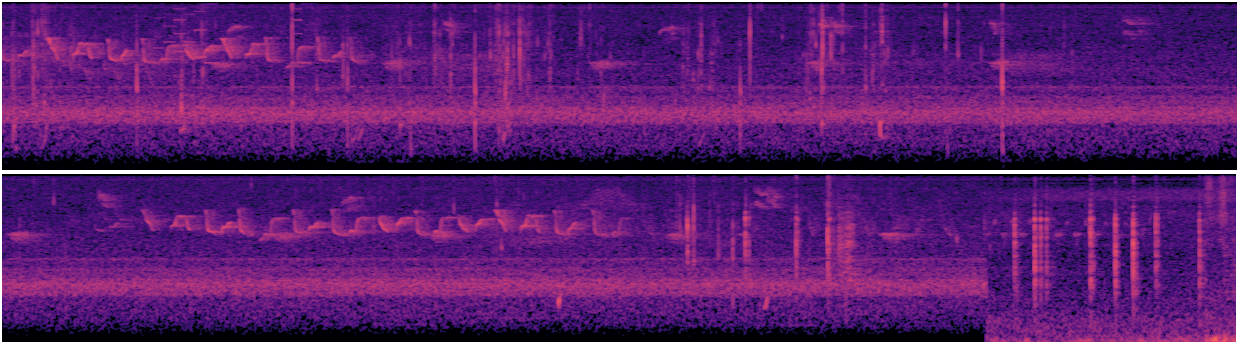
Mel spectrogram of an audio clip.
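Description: A small songbird sings a fast, warbling phrase at the start and again midway through, over a steady outdoor hiss with scattered small splashes. Near the end a quick run of sharp clicks follows.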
